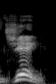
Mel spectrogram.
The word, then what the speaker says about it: jig: so that Muslims see the gig is up. Your religion is not monotheistic. It's jig.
